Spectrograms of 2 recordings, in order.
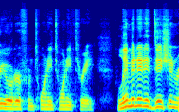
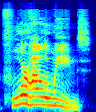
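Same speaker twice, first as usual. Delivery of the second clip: exasperated; 8 semitones higher, 7 dB louder, slower than usual. Real, not acted. Reading stalled order status aloud.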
